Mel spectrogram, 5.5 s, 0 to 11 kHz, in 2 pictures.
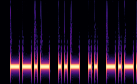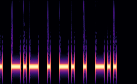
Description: Morse code, heard as a keyed tone, about 20 wpm, 700 Hz. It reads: QUICKENED
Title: Pangram Challenge v2 - 20wpm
